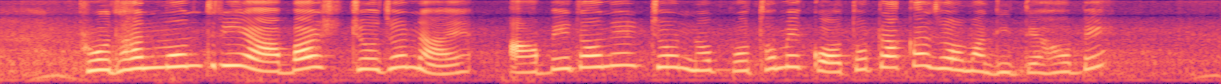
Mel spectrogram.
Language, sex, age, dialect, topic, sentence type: Bengali, female, 25-30, Standard Colloquial, banking, question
